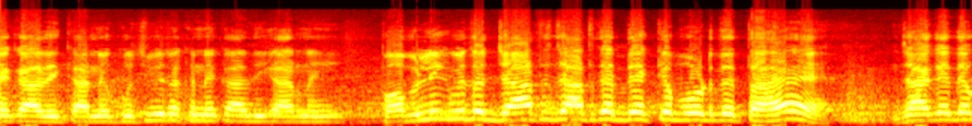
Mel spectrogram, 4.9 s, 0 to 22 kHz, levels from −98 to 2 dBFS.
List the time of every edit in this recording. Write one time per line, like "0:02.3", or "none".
0:01.7

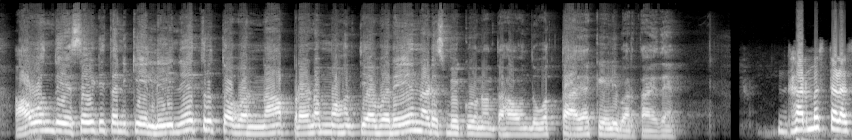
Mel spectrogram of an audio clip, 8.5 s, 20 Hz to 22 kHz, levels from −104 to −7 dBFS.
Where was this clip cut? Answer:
0:07.3

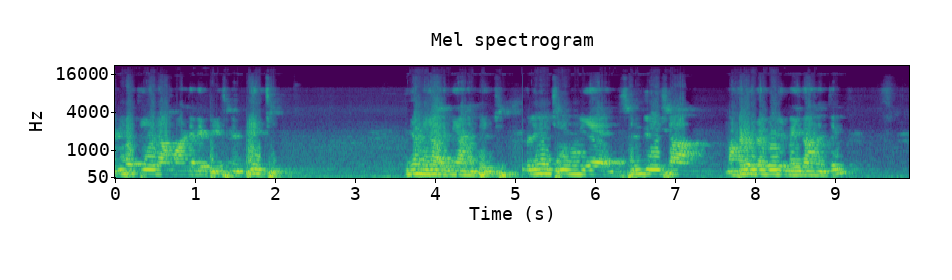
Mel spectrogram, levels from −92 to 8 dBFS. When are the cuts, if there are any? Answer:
0:05.1

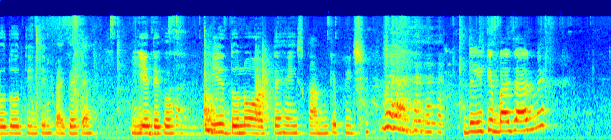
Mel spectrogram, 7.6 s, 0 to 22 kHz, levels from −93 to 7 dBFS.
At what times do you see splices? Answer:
0:05.5

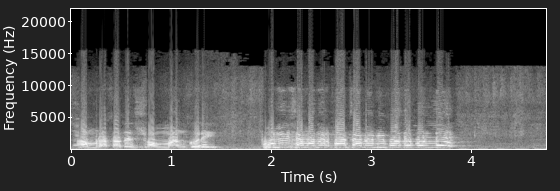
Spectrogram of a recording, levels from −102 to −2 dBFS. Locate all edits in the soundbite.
none

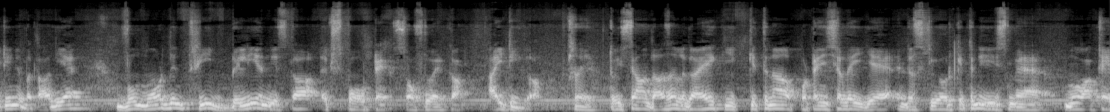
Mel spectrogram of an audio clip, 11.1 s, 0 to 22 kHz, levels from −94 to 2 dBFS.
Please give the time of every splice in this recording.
none

